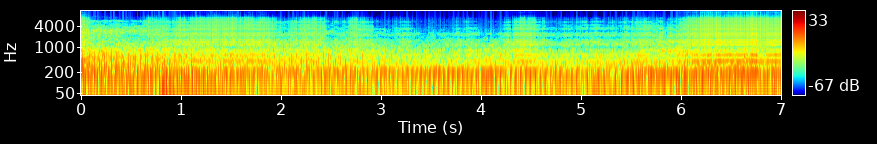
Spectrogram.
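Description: Honda sport motorcycle's engine running at low revs as the bike slows and rolls almost to a stop, with wind rush on the rider's microphone dying away in the first second.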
